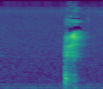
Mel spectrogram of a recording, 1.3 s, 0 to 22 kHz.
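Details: A single sharp, abrupt, loud hiccup against quiet, from a stubborn, fast, late-night hiccup bout lasting 30 minutes, blamed on too much salsa; holding breath failed at first and worked on the fourth try; hiccup.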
